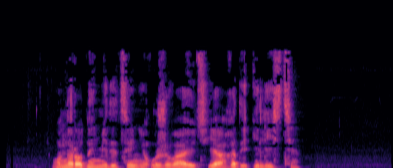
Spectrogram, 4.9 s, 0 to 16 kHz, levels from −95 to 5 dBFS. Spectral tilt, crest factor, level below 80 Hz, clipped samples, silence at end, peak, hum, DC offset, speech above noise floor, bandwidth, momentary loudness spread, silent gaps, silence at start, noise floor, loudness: -6 dB/octave; 20 dB; -62 dBFS; under 0.1%; 1.2 s; -4 dBFS; none; under 0.1%; 51 dB; 11.5 kHz; 13 LU; none; 0.65 s; -74 dBFS; -24 LUFS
